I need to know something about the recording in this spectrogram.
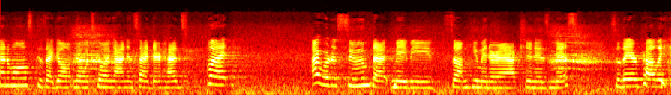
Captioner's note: bird squawk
